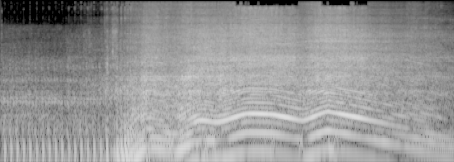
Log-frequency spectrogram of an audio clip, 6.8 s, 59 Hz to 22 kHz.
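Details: Yamaha R15 V4 engine, in the context of a timing chain tensioner replacement for engine noise: steady, even idle pulses, then clean smooth rises in pitch on two throttle blips, with no ticking or chain rattle heard.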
